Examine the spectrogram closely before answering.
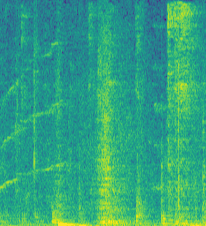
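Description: A front door is pushed shut in the evening during pouring rain, with a few soft mechanical clunks and rattles of the latch, fairly quiet, with no voices.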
